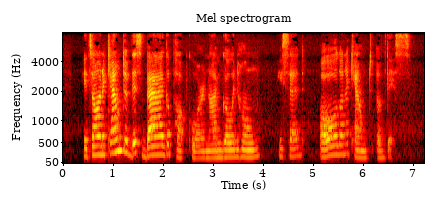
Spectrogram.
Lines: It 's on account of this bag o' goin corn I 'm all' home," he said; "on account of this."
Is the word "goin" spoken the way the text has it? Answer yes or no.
no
